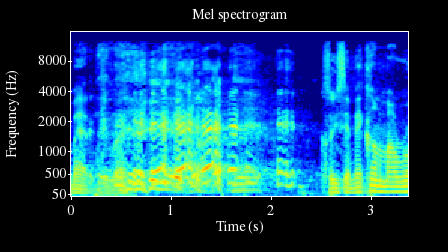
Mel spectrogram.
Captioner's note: laughs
